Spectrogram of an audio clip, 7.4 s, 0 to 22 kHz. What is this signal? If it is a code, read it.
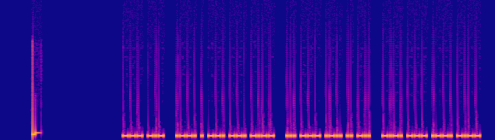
Morse code, heard as a keyed tone, about 41 wpm, 700 Hz. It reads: OK PEGGY SOLID COPY
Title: Practice QSO - Exchange 3 - More Info - 45wpm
